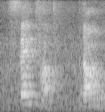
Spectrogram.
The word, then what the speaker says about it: 세타: 우리는 각도를 대표적인 미지수 세타라고 부르기로 합니다. TH 발음입니다. 세타예요, 세타. 세타는 THET. 세타.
